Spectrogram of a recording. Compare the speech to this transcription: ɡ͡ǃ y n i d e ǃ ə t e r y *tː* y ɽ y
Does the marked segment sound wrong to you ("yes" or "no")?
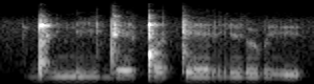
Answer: yes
